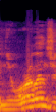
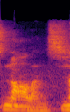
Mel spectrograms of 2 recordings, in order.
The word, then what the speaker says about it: New Orleans: Is it New Orleans or New Orleans? – Okay, it's three. It's New Orleans. – Yeah. – It's New Orleans. It's Nolens. – Nolens. Like the colloquial term.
